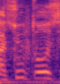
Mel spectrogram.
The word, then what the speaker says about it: Ashutosh: Temple Mahadev Temple now ashutosh is has been mispronounced mistranslated as us now ashutoshi is a very common bihari word so the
